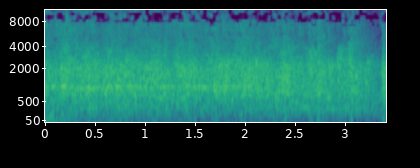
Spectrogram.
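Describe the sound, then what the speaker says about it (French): Students at a school competition between colleges in Doba clap together in a sustained, even burst of applause lasting a few seconds, broad and fairly loud with no talk over it. "applaudissez pour vous"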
